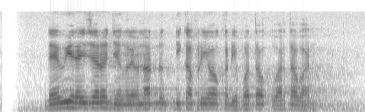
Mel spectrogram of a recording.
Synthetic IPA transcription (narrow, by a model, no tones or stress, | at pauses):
dewiɾajzərd͡ʒɨŋlɛɔnardikapɾiokɨrdipɔt̪ɔkəwart̪awa̰n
